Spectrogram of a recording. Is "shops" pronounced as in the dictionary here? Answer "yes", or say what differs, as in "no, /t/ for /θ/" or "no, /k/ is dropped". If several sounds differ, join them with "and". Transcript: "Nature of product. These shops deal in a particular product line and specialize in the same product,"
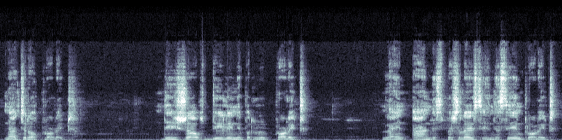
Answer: yes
